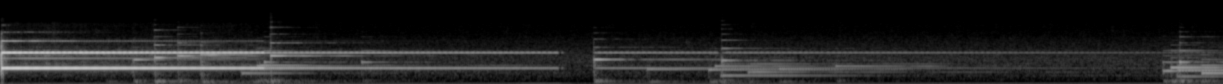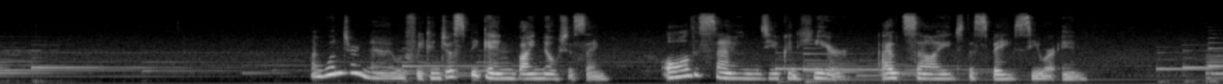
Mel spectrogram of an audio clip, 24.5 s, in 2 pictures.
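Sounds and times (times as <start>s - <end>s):
singing bowl being struck: 0.0s - 13.2s
speech: 15.7s - 18.4s, 19.1s - 23.2s.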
